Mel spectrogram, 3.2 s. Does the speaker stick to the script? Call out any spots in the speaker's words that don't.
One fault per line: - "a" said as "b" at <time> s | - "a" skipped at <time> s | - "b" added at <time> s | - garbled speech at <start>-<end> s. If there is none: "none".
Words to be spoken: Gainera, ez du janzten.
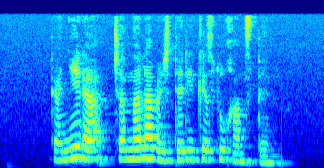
- "txandala besterik" added at 1.2 s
